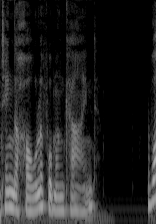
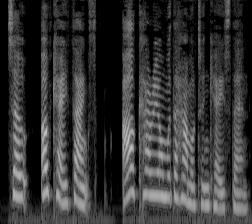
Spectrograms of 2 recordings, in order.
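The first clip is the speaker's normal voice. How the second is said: higher, louder, quick brush-off; hurried breezy exit; 7 semitones higher, 5 dB louder than usual. Acted. Escaping Richard's office, bright and higher. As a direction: slip out of the room with a bright higher voice.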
